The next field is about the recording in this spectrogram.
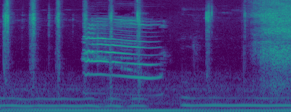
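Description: cat meowing

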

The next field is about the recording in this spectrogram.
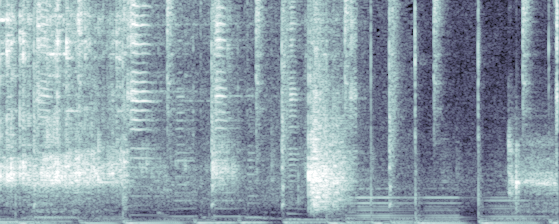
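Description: keys jingling

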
